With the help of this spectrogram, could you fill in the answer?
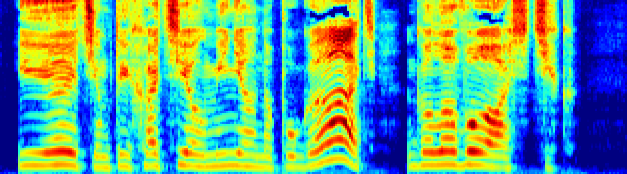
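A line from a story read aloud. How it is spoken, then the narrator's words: Deep bass after laughing. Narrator (Russian): отсмеявшись, пробасил водяной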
